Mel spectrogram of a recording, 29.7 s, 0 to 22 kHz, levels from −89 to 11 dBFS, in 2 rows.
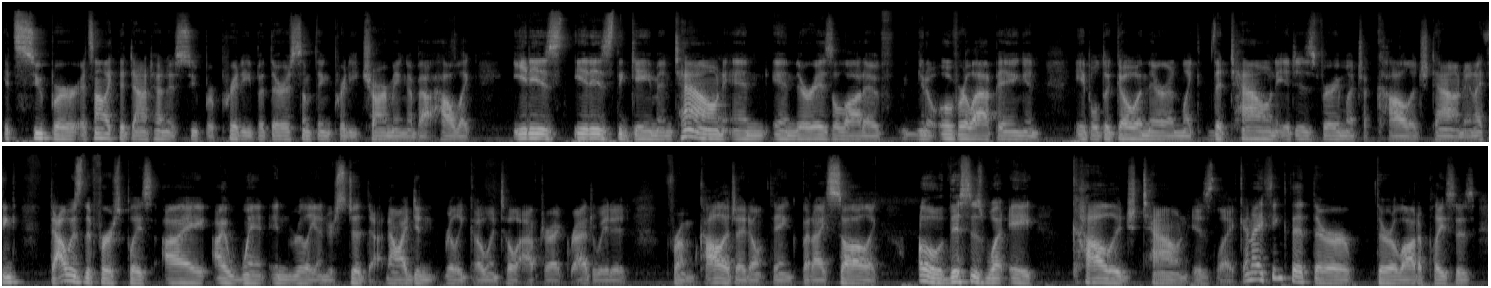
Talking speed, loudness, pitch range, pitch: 220 wpm, -34 LUFS, 100-115 Hz, 105 Hz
